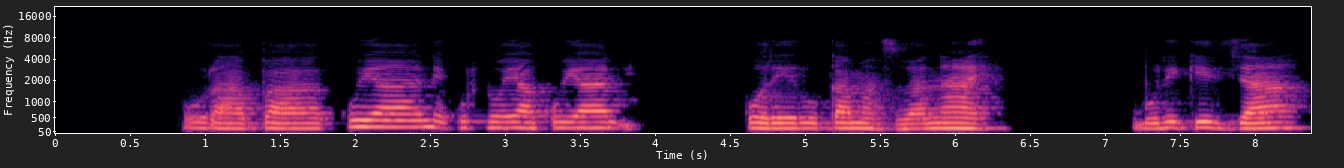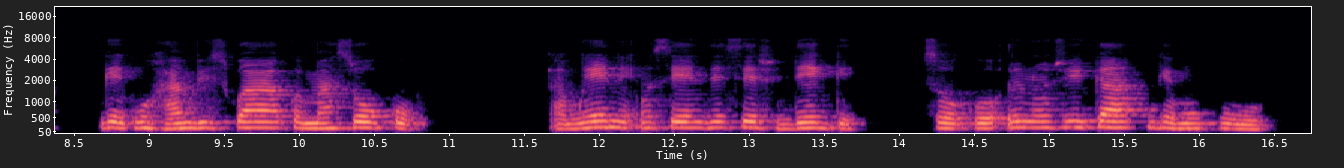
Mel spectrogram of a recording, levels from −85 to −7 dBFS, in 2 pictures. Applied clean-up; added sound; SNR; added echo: neural mask model Resemble Enhance denoiser.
